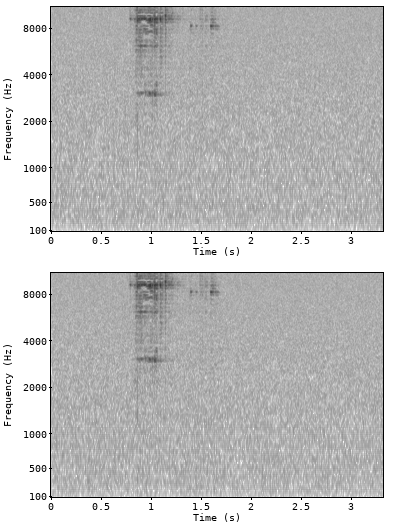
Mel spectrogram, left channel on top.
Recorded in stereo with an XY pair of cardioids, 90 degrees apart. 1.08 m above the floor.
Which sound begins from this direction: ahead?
Keys jangling, at 0.8 s.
